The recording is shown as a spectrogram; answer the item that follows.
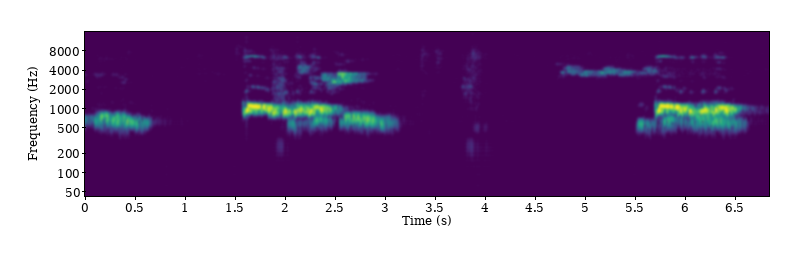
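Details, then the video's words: Zebra dove singing soft rolling coos in repeated phrases, with a brief higher chirp from another bird between them and quiet gaps. "MEWAH PERKUTUT GACOR SUARA MERDU"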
